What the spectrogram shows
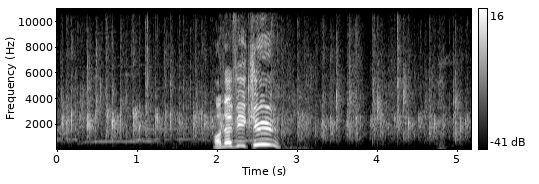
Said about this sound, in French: Merci les gens. Applaudissez-vous les gens du Bootlegger. Merci d'être là.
